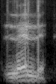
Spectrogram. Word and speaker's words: lele: La pronunciación correcta sería lele, lele, y eso significa bebé.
